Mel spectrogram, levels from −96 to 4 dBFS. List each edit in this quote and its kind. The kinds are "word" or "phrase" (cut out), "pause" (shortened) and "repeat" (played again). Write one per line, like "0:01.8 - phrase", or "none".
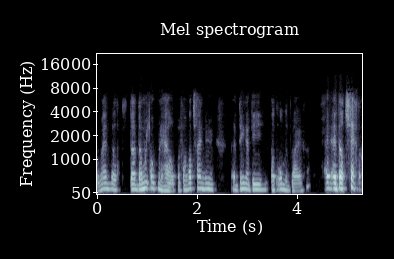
0:01.0 - word
0:02.4 - pause
0:03.9 - word

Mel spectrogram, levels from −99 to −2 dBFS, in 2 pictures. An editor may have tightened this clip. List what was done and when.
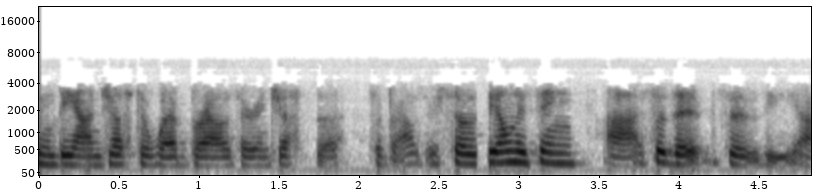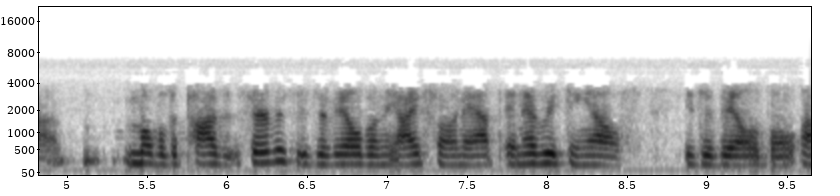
0:02.1 - word
0:02.7 - word
0:03.5 - pause

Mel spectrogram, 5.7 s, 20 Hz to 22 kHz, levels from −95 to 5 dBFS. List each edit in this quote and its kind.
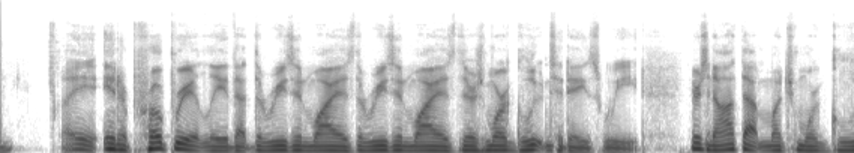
0:02.4 - repeat
0:03.7 - word
0:04.7 - word

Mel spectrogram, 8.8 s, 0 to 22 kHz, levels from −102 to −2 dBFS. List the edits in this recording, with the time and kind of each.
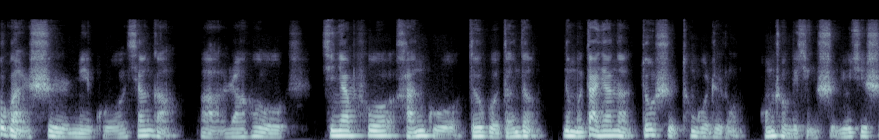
0:05.5 - pause

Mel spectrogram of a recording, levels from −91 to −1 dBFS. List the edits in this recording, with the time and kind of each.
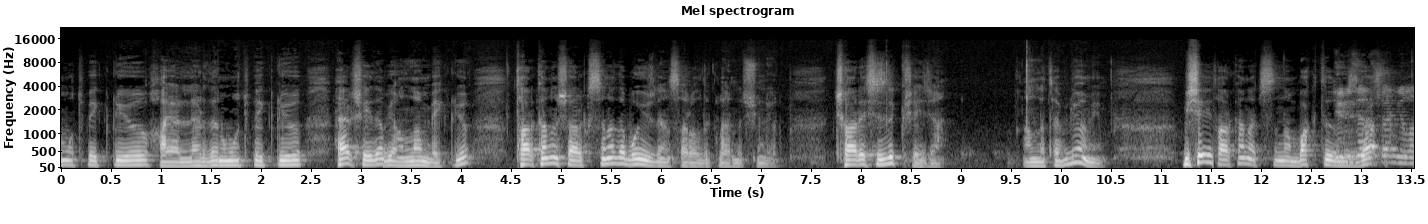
0:03.2 - word
0:08.4 - phrase
0:11.5 - phrase

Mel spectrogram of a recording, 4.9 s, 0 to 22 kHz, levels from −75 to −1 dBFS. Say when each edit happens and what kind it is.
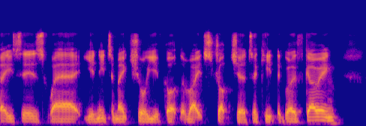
none

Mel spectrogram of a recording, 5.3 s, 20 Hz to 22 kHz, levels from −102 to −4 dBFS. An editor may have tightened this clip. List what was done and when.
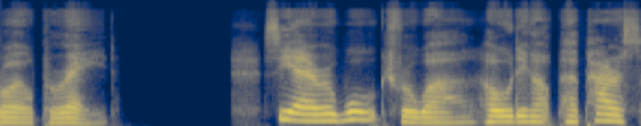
none

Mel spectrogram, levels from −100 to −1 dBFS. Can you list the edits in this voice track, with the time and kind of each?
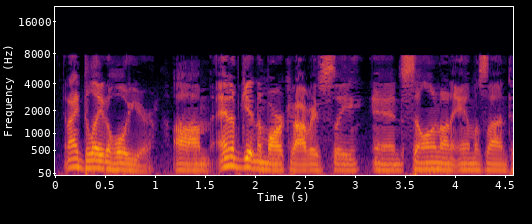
0:01.1 - pause
0:03.4 - word

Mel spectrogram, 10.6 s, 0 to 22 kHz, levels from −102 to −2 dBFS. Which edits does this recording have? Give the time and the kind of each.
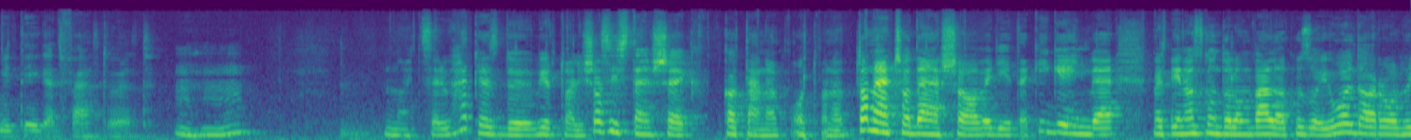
0:03.5 - word
0:05.3 - pause
0:08.8 - word

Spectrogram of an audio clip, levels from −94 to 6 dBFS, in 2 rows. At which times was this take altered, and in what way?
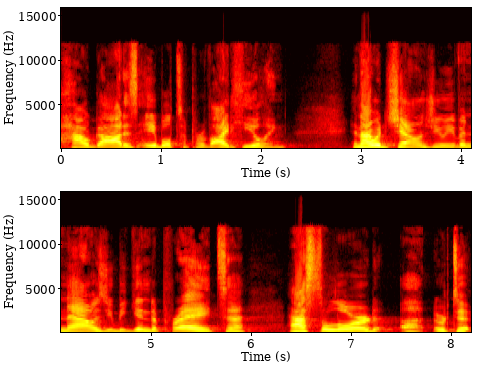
none

